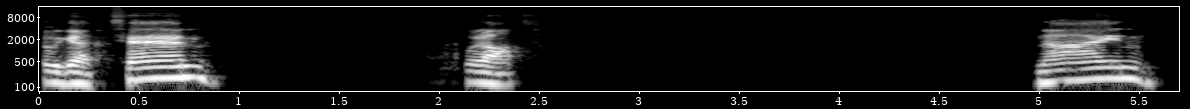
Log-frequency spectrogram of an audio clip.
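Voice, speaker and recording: A man with a New England accent leading a live online sales training, quizzing and teasing his audience in a brisk way. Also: fairly high pitch, bright, forceful tone.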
